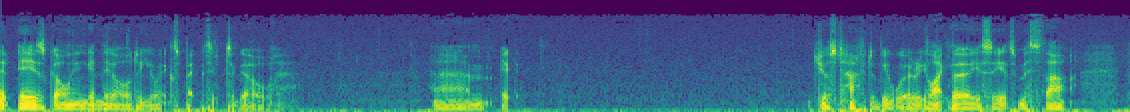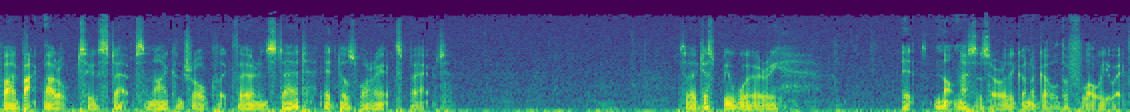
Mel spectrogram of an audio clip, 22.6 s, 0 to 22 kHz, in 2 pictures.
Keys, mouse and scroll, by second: 0.7-5.6 middle drag, 3.4-5.0 drag, 6.6-9.8 drag, 8.7-10.0 middle drag, 11.4 ctrl+z, 12.0 ctrl+z, 13.3-14.9 drag, 14.1-15.9 middle drag, 16.2-18.0 drag, 17.3-21.8 middle drag, 19.4-21.2 drag, 21.8-22.6 drag.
